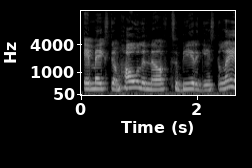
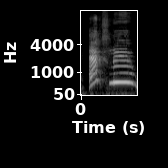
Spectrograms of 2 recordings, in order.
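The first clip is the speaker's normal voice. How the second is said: "Actually" jumping much higher and louder; a smug retort that lands the point; sassy comeback; 14 semitones higher, 5 dB louder than usual. Retold or imitated. Charlie correcting Parker, high loud smug actually. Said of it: "And Charlie said".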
